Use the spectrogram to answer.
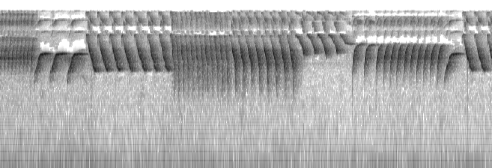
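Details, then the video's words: Orange sunkist-coloured loper canary singing a fast, dense master song: rapid trilled phrases repeated many times per second, switching between high rolling trills and sweeping buzzy notes, with no other sounds. "kenari loper sunkist si warna cantik masteran terbaik"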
